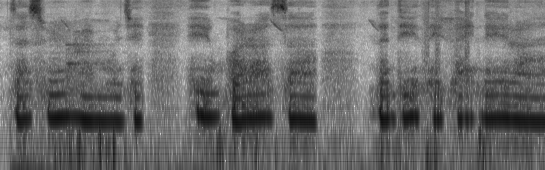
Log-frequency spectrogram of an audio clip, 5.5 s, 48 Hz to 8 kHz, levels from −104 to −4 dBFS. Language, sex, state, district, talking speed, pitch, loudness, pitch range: Hindi, female, Arunachal Pradesh, Papum Pare, 130 wpm, 225 Hz, -19 LUFS, 220-235 Hz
